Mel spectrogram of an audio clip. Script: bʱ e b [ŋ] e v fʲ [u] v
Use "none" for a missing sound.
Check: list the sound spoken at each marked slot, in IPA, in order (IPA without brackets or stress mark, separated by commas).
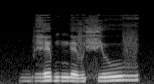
ŋ, u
